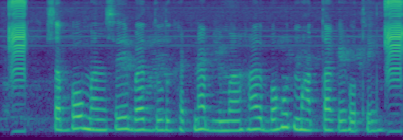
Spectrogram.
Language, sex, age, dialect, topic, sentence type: Chhattisgarhi, female, 41-45, Central, banking, statement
